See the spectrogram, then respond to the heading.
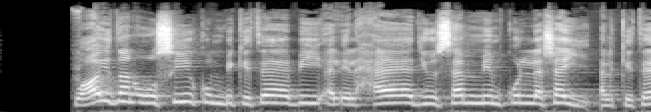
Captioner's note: Arabic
